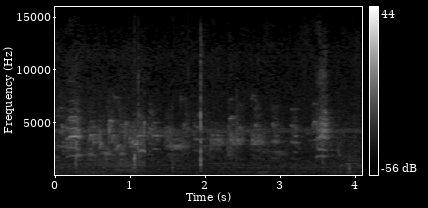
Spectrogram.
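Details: Great reed warbler fledglings at Lagunas de La Guardia (Toledo), waiting for their parents to feed them, give short, harsh, scratchy begging chirps at irregular intervals over a steady rustling background.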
